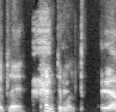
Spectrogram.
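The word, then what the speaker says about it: Pentiment: __ ] bro okay pentament that's it that's how you say it play pentament yeah I like the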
